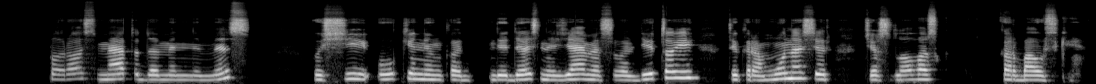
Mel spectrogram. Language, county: Lithuanian, Kaunas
